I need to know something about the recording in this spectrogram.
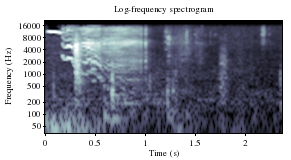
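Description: Door hinge creaking as the door swings open: a single squeal that falls in pitch over about half a second and fades out by about a second in.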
